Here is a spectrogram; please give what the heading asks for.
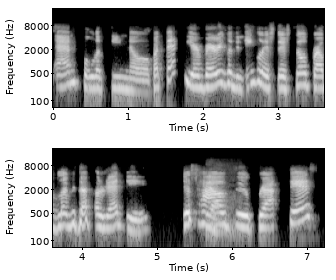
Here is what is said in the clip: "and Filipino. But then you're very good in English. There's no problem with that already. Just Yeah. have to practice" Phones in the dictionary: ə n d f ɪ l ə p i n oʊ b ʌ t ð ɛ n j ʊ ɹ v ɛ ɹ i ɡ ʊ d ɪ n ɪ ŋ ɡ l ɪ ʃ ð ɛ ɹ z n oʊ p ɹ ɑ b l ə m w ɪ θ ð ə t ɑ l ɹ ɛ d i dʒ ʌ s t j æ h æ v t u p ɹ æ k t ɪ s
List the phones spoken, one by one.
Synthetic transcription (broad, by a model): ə n d f ɪ l ə p i n oʊ b ʌ t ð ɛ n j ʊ ɹ v ɛ ɹ i ɡ ʊ d ɪ n ɪ ŋ ɡ l ɪ ʃ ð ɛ ɹ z n oʊ p ɹ ɑ b l ə m w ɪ ð ə t ɑ l ɹ ɛ d i dʒ ʌ s t h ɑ w t u p ɹ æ k t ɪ s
